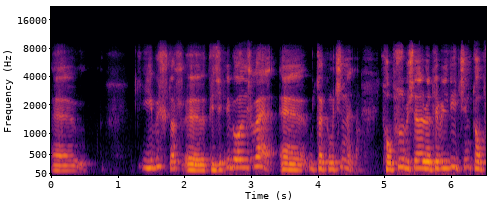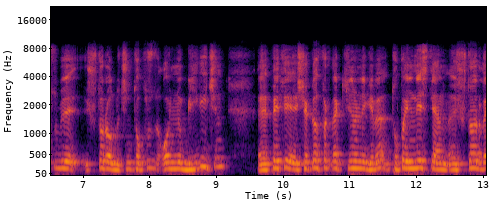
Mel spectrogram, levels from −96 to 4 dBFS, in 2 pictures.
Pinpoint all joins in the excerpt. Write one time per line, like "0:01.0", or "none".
none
